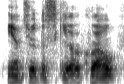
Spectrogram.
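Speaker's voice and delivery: plain reading voice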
